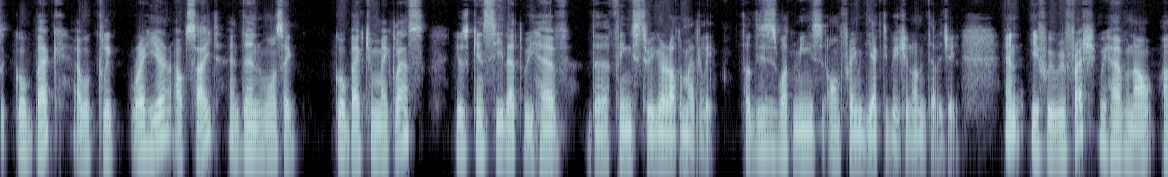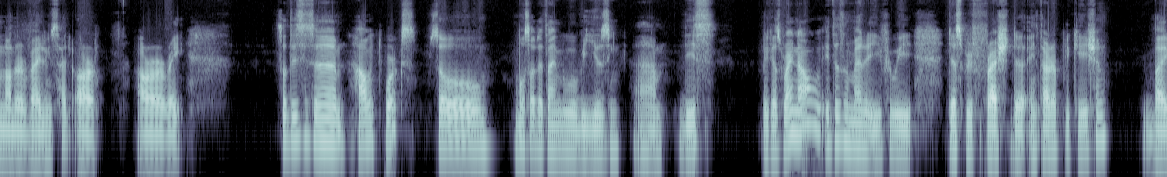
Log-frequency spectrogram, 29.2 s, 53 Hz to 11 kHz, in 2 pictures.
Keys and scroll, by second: 27.5 super+r.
